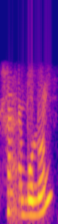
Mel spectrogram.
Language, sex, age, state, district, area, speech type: Bengali, female, 45-60, West Bengal, Nadia, urban, conversation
